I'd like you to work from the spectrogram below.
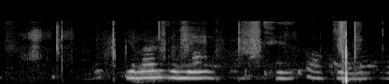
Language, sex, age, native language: Icelandic, female, 9, Icelandic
